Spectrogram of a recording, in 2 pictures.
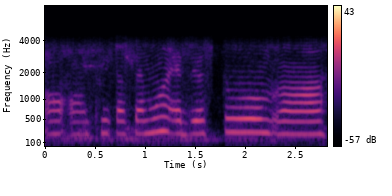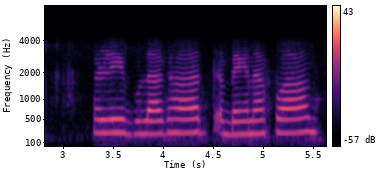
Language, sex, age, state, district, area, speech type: Assamese, female, 18-30, Assam, Golaghat, urban, conversation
